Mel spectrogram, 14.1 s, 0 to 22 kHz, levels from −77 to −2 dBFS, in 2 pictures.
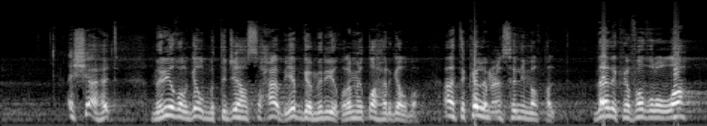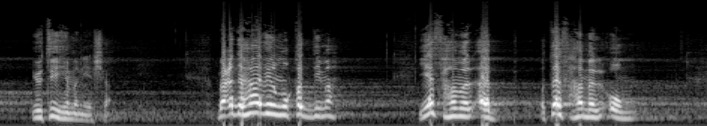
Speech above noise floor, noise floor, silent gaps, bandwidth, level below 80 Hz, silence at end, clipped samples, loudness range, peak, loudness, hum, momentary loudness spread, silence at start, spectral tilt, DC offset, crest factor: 34 dB; -47 dBFS; none; 12.5 kHz; -52 dBFS; 0.7 s; 0.7%; 5 LU; 0 dBFS; -13 LUFS; none; 16 LU; 0.65 s; -5 dB/octave; under 0.1%; 14 dB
